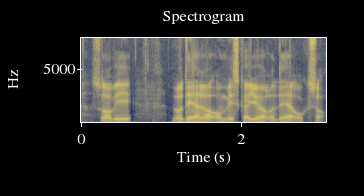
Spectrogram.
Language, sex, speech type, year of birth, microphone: Norwegian, male, spontaneous, 1951, Sennheiser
